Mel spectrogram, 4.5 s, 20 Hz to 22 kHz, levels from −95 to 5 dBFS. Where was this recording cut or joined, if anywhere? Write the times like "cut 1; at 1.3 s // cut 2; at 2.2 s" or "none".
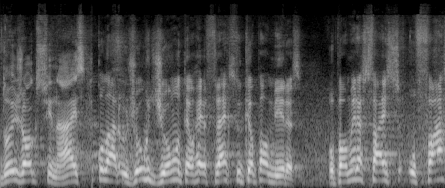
cut 1; at 0.9 s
